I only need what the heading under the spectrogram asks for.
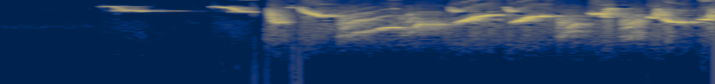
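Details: Great-billed seed-finch singing the Goiano Clássico style, Batuque line: two high whistled opening notes, then a rapid run of varied slurred whistles and warbles, rising and falling, with no other sounds.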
